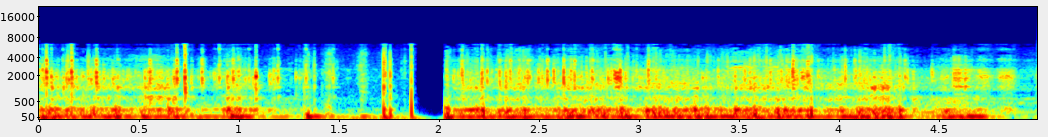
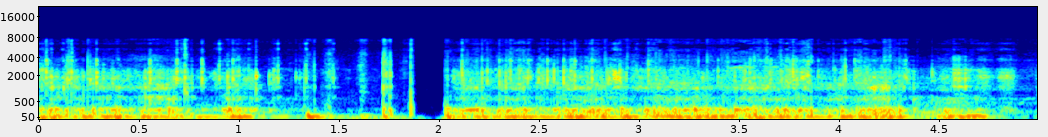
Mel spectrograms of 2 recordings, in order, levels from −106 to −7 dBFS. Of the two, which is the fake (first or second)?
second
